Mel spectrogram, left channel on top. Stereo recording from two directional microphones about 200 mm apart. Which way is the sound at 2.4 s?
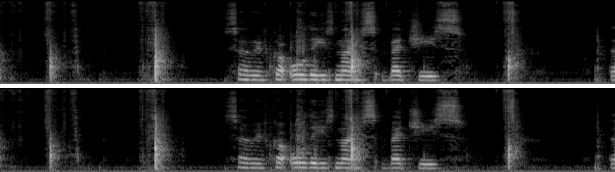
20° left (ahead or behind).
